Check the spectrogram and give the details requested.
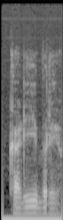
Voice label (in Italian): "calibrio", dialetto veneto; s.m. equilibrio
